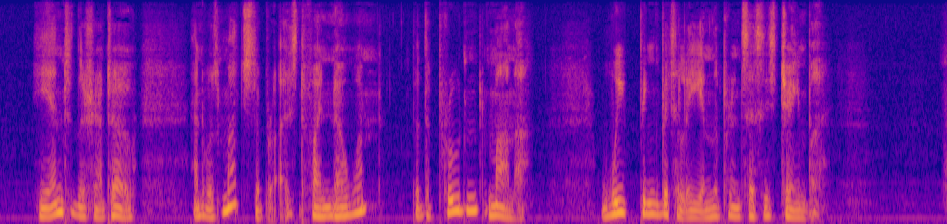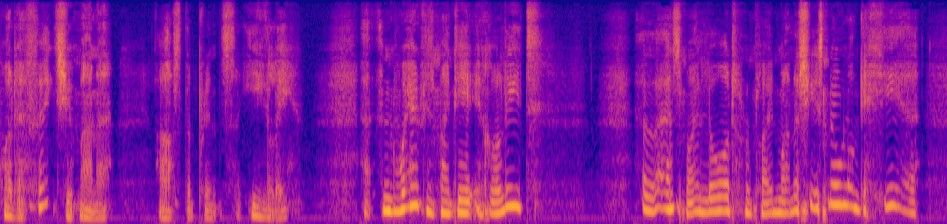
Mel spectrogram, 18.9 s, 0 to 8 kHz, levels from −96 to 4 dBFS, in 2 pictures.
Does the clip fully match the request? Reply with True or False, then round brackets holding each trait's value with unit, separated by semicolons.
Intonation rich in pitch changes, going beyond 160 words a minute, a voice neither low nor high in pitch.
False (8.9 semitones; 145 wpm; 150 Hz)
